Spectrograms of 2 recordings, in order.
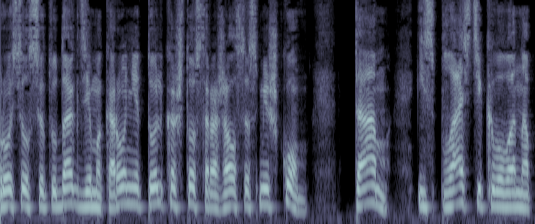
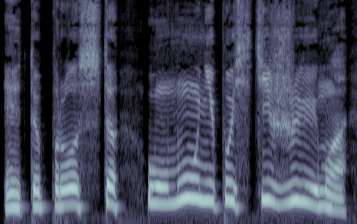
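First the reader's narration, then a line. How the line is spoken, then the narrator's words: Admiring lisp. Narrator (Russian): с признанием в голосе прошепелявил Паскаль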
